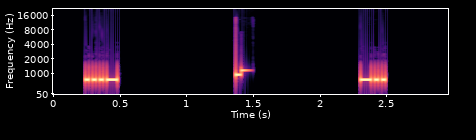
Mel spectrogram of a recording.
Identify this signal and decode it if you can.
Morse code, heard as a keyed tone, about 46 wpm, 700 Hz. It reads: V D
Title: Single Letters 45wpm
